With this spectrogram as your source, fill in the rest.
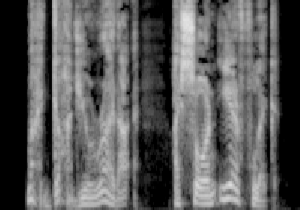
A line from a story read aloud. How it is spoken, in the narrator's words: he exclaimed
